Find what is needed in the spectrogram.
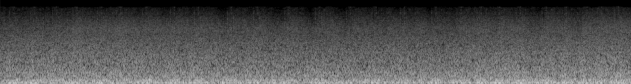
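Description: Steady, loud rushing noise like static, with a low rumble beneath it: an electric-crackle sound effect for an animated lightning title.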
